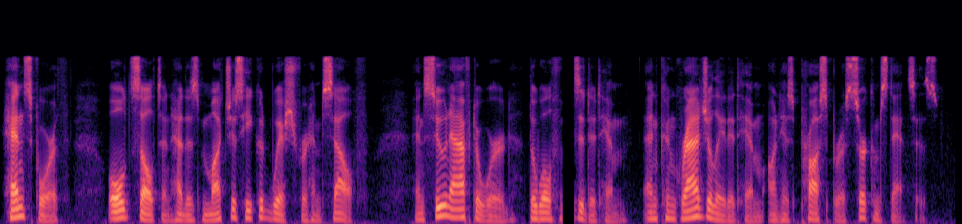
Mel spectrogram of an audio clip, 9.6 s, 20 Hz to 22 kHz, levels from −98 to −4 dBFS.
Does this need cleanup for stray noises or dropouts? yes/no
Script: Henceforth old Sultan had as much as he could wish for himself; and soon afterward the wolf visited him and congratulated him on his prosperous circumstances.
yes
